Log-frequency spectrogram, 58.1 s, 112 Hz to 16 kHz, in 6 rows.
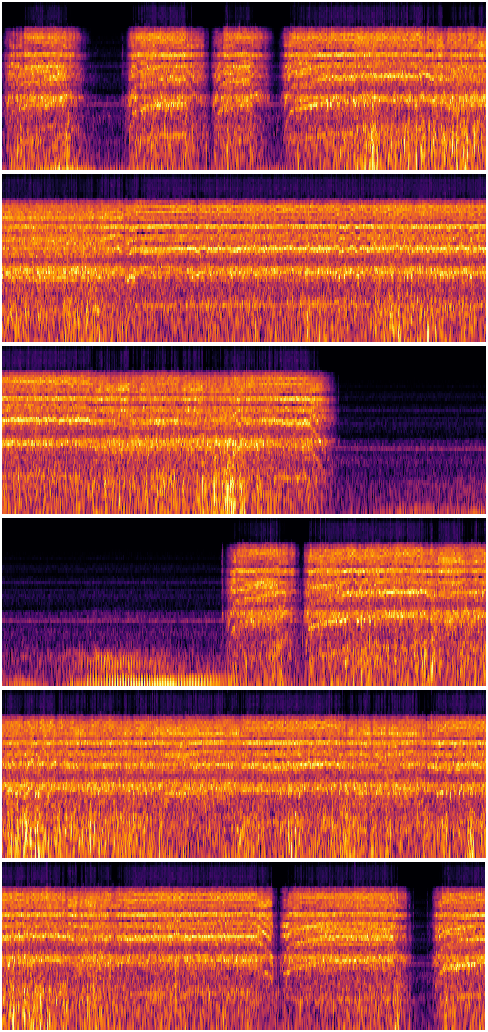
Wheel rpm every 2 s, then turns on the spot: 110, 100, 90, 200, 220, 210, 210, 210, 210, 210, 230, 220, 190, 0, 0, 0, 30, 140, 220, 220, 230, 220, 220, 220, 220, 220, 180, 170, 110.
none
